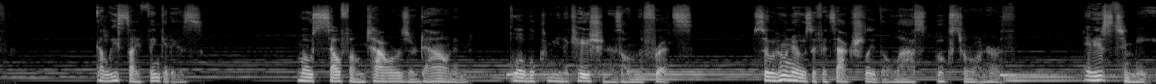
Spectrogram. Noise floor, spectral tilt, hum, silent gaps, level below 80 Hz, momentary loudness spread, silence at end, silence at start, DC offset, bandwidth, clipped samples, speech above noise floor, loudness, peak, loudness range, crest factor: -43 dBFS; -5 dB/octave; none; none; -64 dBFS; 21 LU; 0 s; 0 s; under 0.1%; over 20 kHz; under 0.1%; 21 dB; -23 LUFS; -4 dBFS; 3 LU; 20 dB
